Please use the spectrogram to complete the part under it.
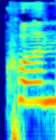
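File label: "kun", Putonghua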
